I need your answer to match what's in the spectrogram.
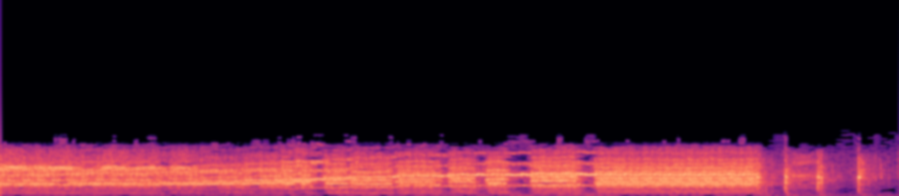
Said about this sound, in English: We got him. I better whistle for help, too.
